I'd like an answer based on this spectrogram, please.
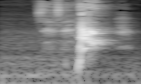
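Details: A pet Bichon dog barking on command during play-training with its owner, who asks for loud and soft barks: one short, sharp yap lasting about a quarter second, preceded by faint whining.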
